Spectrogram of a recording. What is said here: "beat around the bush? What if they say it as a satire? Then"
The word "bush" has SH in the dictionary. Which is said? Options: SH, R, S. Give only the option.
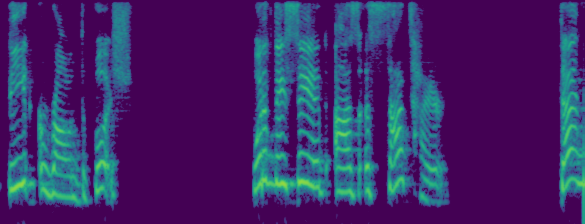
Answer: SH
